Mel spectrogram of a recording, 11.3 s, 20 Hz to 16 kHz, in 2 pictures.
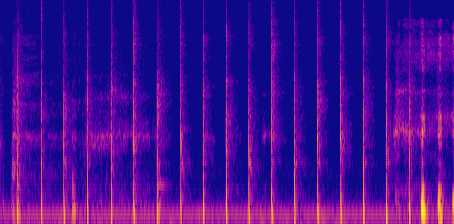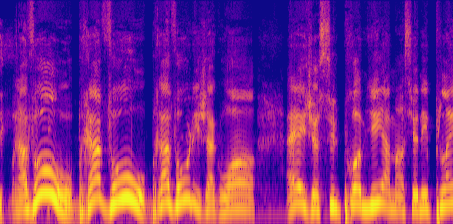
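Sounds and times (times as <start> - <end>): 
single person clapping hands: 0.0 - 5.8
laughter: 5.0 - 6.0
speech: 5.3 - 11.3.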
